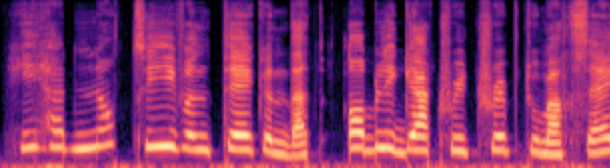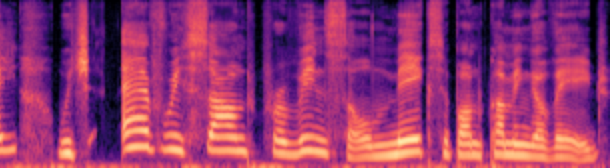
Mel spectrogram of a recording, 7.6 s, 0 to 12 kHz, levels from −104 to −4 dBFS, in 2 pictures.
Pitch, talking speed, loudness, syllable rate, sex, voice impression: 240 Hz, 150 wpm, -19 LUFS, 5.2 syllables/s, female, feminine, adult-like, slightly clear, slightly intellectual, slightly calm, slightly strict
